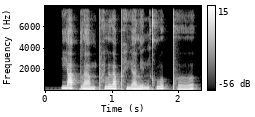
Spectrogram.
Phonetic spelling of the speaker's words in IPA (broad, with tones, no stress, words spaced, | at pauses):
ja˦˥ʔpla˩˦mpʰlɯ˦˥a̯ pʰi˧a̯ li˧nkʰwo˥˩k̚pʰɤː˩˦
